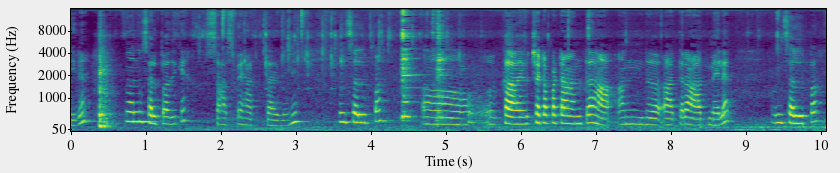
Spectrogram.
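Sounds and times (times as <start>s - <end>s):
oil heating in a pan: 0.0s - 10.0s
woman speaking: 0.0s - 10.0s
metal clinking on a pan: 4.4s - 5.3s.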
